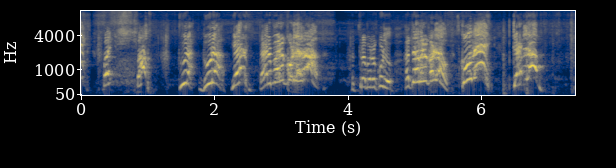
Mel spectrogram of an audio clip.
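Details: Three Dachshunds confronting a Russell's viper bark excitedly. About a dozen sharp barks come in quick succession, sometimes overlapping, with a brief pause near the middle before the barking resumes just as intensely.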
